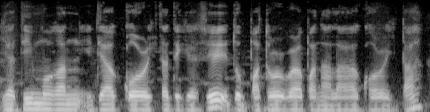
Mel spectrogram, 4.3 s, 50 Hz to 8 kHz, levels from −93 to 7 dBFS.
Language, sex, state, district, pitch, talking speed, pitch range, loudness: Nagamese, male, Nagaland, Dimapur, 95 Hz, 180 wpm, 90-100 Hz, -18 LUFS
